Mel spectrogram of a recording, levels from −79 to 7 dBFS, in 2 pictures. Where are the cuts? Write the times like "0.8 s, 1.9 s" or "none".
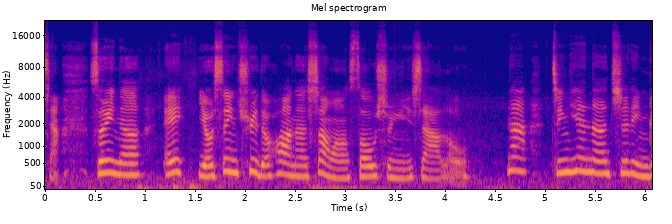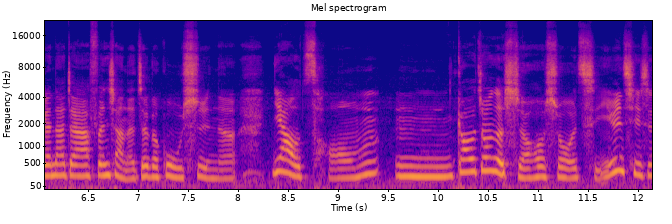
4.6 s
